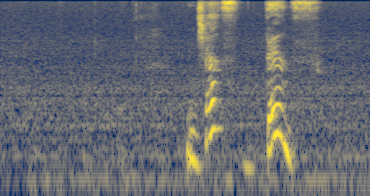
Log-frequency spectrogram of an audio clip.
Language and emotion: Russian, positive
